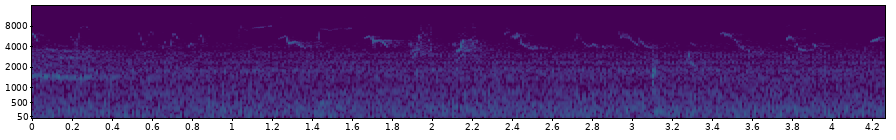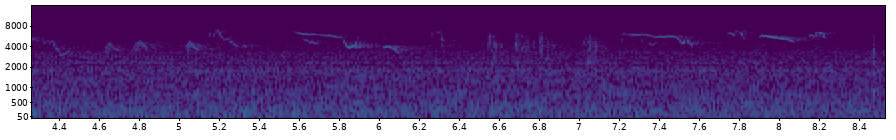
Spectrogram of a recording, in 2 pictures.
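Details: Japanese white-eye singing in the tree next door, scattered high, thin twittering notes spread across the clip, fainter and sparser, set against a strong broad hiss of background noise.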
